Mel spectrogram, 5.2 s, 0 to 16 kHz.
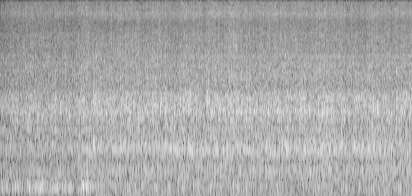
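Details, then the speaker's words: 1986 Ford F250 diesel after a new glow plug relay was installed and air was bled from the fuel system: loud, clattery idle with an even rhythm and no misses; normal older diesel idle. "That's one noisy engine, Battle."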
